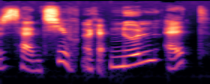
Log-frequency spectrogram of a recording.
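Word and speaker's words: einn: Et. Even though it's spelled ein.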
